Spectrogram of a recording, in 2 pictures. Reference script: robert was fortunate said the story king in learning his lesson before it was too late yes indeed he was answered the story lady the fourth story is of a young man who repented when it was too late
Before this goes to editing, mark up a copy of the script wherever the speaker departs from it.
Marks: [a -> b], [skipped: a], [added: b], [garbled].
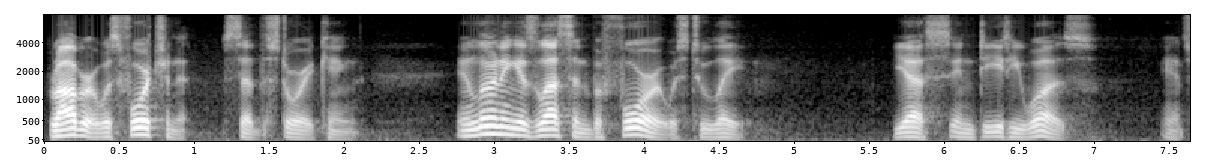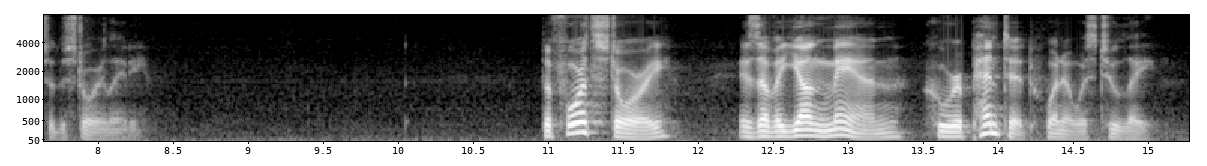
robert was fortunate said the story king in learning his lesson before it was too late yes indeed he was answered the story lady the fourth story is of a young man who repented when it was too late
